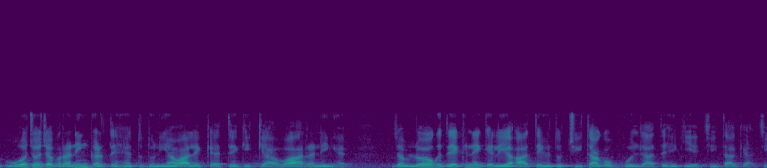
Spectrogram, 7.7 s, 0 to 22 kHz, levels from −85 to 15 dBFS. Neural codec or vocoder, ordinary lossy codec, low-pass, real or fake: none; none; 7.2 kHz; real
